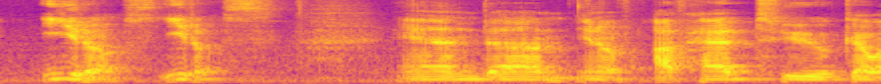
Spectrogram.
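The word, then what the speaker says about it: γύρος: And gyro in Greece, in Greek, is not pronounced gyro, it's pronounced eros.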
